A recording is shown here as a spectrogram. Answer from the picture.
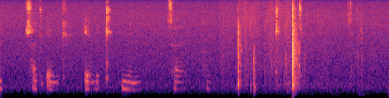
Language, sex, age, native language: Icelandic, female, 10, Icelandic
